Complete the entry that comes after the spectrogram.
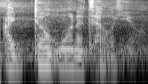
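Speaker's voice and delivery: whispered, hiding in tears; tearful whisper. Retold or imitated. Daughter hiding under covers, tearful whisper. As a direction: breathe it out like a guilty child hiding under covers. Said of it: "And she's crying, big tears".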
